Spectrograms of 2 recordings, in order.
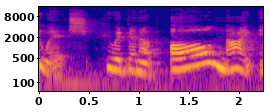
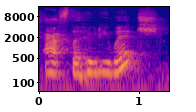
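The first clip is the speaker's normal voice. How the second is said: ordinary delivery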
